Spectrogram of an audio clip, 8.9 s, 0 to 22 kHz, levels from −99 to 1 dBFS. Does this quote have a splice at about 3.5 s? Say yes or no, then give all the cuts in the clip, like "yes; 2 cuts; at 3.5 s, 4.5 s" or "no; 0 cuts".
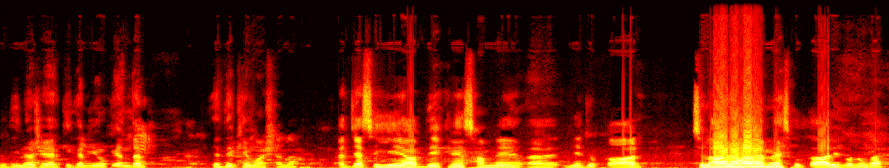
yes; 1 cut; at 3.5 s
